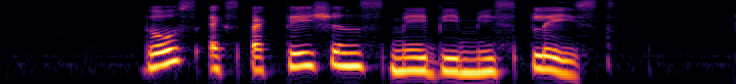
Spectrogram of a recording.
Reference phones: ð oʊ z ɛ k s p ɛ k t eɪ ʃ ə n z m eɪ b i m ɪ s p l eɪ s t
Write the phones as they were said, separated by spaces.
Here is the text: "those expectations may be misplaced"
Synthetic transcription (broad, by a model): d oʊ s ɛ k s p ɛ k t eɪ ʃ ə n s m eɪ b i m ɪ s p l eɪ s t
